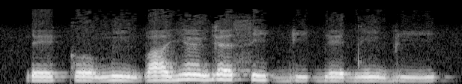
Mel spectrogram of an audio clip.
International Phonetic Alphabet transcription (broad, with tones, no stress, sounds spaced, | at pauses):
ɾ e˨ k o˨ m ĩ˨ b a˨˦ j ɛ̃˦ ɡ ɛ˦ s i˦˨ ɡ͡b i˨˦ ɡ͡b e˧ d ĩ˧ b i˧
